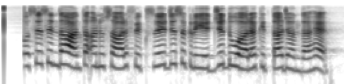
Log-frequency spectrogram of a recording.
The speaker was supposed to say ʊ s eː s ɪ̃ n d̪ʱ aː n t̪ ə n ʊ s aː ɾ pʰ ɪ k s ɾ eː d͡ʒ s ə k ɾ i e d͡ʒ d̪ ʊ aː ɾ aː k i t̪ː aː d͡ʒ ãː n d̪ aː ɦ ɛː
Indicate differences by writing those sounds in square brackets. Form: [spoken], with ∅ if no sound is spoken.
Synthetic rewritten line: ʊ s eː s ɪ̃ n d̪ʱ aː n t̪ ə n ʊ s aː ɾ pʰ ɪ k s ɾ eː d͡ʒ s ə k ɾ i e d͡ʒ d̪ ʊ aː ɾ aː k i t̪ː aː d͡ʒ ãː n d̪ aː ɦ ɛː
